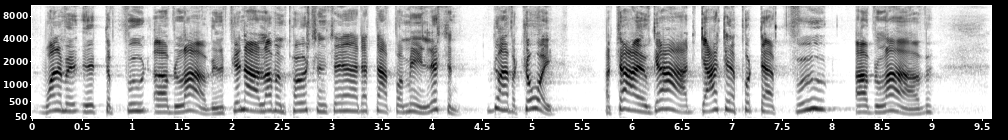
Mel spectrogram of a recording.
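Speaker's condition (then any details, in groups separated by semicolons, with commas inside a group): Deafness; deaf during school years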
